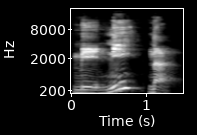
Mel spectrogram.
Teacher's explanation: E menina é paroxítona, a penúltima sílaba tônica.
